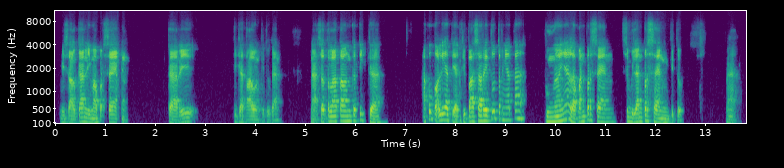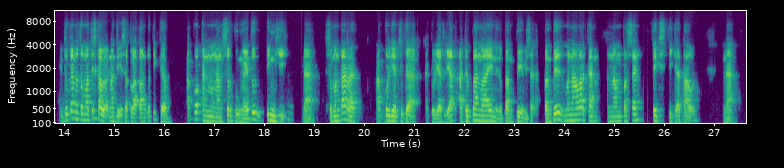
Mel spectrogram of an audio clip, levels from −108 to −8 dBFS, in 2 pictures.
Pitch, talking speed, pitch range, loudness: 145 Hz, 130 wpm, 120-170 Hz, -26 LUFS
